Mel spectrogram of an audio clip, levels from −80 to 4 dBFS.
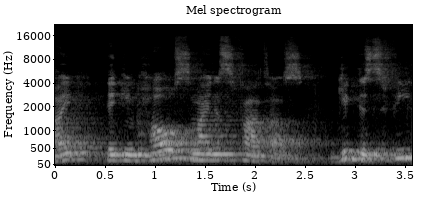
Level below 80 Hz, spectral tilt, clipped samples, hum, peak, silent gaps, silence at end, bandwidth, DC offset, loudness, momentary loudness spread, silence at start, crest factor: -76 dBFS; -5 dB/octave; under 0.1%; none; -16 dBFS; none; 0 s; 16 kHz; under 0.1%; -33 LUFS; 10 LU; 0 s; 16 dB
